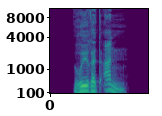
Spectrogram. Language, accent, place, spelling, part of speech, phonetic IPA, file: German, Germany, Berlin, rühret an, verb, [ˌʁyːʁət ˈan], De-rühret an.ogg
- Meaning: second-person plural subjunctive I of anrühren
